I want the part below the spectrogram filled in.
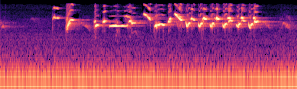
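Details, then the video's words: European goldfinch in an aviary delivering a compact copia Malaga phrase: a tumbling rush of bright, high, liquid chirps and trills over a faint low mechanical hum. "Goldfinch song/ best chirping of the goldfinch | Jilguero Cantando copia malaga/ chardonneret chante"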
